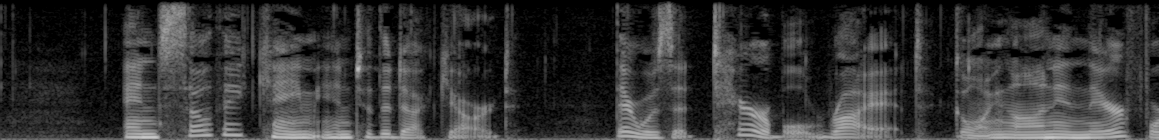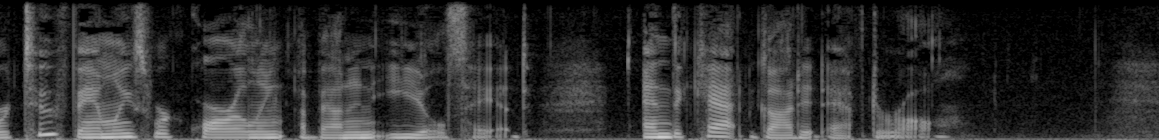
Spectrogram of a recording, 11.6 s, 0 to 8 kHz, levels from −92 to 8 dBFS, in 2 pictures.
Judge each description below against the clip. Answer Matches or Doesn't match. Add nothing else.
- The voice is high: Doesn't match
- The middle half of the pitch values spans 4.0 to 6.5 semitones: Doesn't match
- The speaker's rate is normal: Matches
